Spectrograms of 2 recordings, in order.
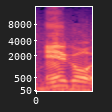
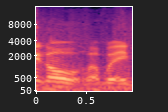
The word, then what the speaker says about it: Eggo: fast food okay so ego is not the pronunciation it's eagle okay yeah eggo because it comes from egg i see that's why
